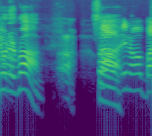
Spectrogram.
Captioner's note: groaning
